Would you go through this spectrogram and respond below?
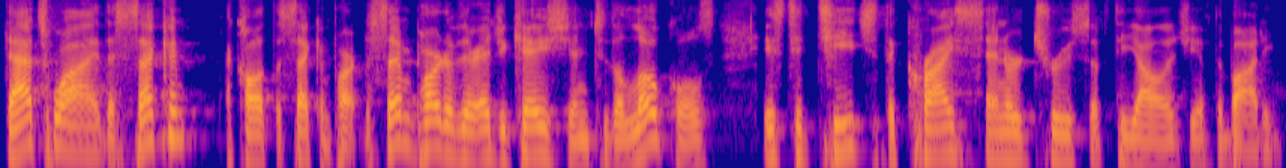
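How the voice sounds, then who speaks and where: A man's voice: fairly high pitch, lively intonation, brisk, gravelly, darkish tone. Man giving an emphatic live speech. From a developing country. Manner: emphatic, asks the audience questions. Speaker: guest speaker at a charity fundraiser. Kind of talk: live motivational speech to an audience.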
